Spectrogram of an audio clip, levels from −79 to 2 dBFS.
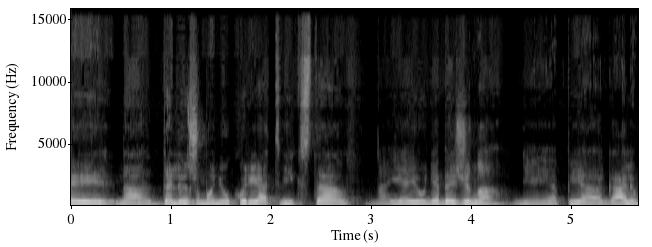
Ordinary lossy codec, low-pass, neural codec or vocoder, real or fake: Opus, 16 kbps; 14.4 kHz; none; real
